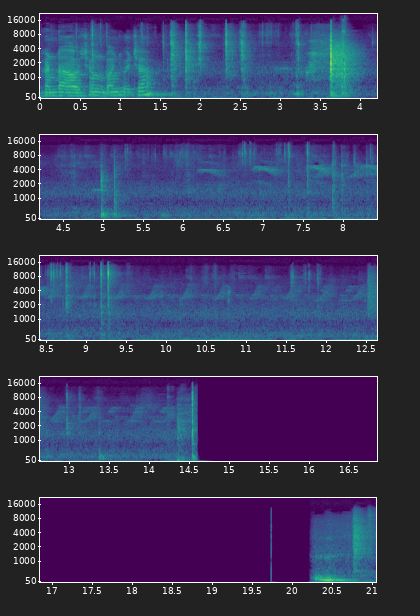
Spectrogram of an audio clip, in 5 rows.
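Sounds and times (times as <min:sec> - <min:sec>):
faint bird chirps: 0:06.1 - 0:14.5.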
